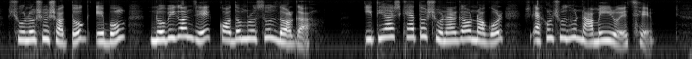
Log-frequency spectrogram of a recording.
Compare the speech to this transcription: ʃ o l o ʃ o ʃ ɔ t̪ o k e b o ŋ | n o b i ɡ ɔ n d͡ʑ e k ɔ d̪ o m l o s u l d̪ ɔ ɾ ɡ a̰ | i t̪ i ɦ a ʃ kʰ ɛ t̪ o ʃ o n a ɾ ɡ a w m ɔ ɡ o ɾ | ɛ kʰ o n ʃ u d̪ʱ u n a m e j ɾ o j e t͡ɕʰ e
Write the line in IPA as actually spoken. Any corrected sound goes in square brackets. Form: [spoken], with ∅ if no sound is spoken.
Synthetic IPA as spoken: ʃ o l o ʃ o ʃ ɔ t̪ o k e b o ŋ | n o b i ɡ ɔ n d͡ʑ e k ɔ d̪ o m [ɾ] o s u l d̪ ɔ ɾ ɡ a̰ | i t̪ i ɦ a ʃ kʰ ɛ t̪ o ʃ o n a ɾ ɡ a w [n] ɔ ɡ o ɾ | ɛ kʰ o n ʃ u d̪ʱ u n a m e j ɾ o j e t͡ɕʰ e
